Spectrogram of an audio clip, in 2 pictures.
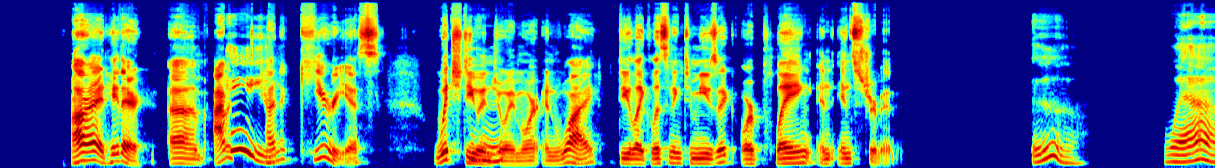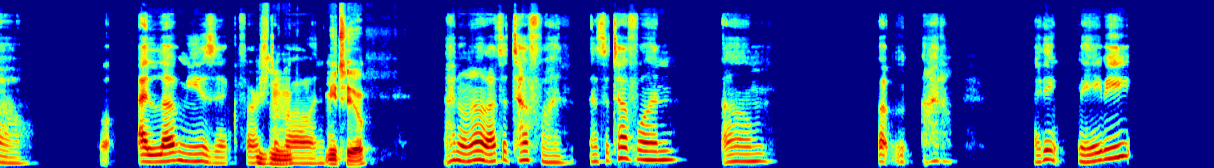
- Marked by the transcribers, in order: none
- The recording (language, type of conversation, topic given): English, unstructured, Do you enjoy listening to music more or playing an instrument?
- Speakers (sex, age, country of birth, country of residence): female, 60-64, United States, United States; male, 35-39, United States, United States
